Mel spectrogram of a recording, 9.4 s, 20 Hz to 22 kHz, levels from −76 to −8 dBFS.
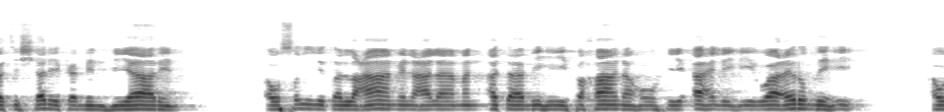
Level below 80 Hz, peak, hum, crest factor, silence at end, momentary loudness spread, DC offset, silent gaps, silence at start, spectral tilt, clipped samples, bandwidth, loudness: -62 dBFS; -12 dBFS; none; 16 dB; 0 s; 8 LU; under 0.1%; 2.16-2.64 s, 8.87-9.28 s; 0 s; -7 dB/octave; under 0.1%; 9.8 kHz; -29 LUFS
